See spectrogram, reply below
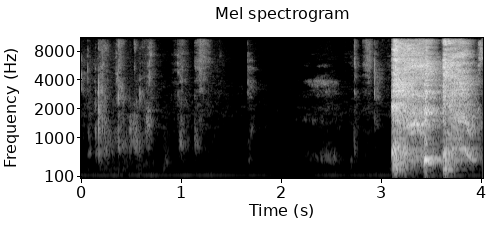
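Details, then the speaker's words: Child coughing hard in the background, which the parent attributes to allergies. "sorry that my kid i don't know if you can hear him coughing but he's like coughing lungs out now allergies anyway"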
